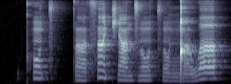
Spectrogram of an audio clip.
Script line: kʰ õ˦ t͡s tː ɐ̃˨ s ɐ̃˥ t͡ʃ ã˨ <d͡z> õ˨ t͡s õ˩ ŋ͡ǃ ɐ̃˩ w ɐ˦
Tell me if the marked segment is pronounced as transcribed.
yes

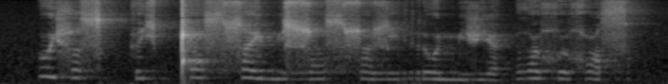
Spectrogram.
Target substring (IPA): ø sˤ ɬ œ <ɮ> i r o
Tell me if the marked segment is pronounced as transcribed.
yes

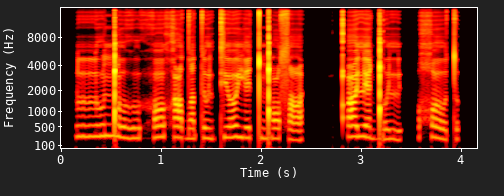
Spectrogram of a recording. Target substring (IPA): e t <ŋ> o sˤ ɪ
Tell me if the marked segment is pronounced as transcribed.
no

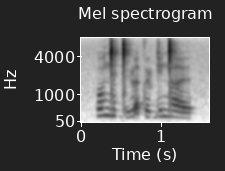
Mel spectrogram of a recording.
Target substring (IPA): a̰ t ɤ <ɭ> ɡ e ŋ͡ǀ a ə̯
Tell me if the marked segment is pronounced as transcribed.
yes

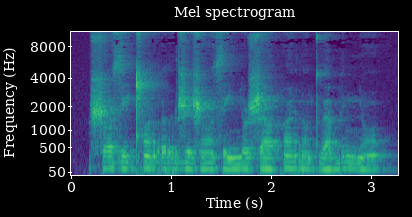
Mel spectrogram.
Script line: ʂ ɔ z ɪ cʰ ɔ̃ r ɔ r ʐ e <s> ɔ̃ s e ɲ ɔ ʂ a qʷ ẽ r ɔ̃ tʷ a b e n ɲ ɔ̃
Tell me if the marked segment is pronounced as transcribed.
no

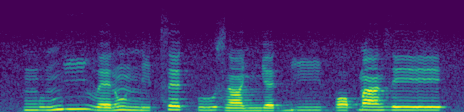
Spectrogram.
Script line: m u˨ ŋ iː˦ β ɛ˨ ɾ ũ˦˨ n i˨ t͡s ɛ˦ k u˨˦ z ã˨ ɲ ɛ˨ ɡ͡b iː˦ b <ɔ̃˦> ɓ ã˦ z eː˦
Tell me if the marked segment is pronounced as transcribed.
no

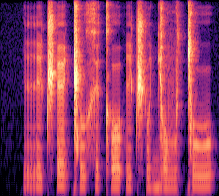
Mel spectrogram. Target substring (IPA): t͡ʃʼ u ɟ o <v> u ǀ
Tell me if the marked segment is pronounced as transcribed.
yes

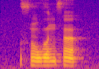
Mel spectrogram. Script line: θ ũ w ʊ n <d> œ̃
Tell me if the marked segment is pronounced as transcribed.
no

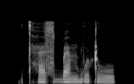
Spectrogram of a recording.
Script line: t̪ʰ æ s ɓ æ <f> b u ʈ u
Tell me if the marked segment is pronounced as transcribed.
no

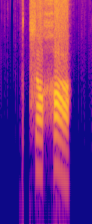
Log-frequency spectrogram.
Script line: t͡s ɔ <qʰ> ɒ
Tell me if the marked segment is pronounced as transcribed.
no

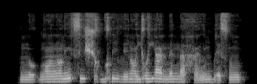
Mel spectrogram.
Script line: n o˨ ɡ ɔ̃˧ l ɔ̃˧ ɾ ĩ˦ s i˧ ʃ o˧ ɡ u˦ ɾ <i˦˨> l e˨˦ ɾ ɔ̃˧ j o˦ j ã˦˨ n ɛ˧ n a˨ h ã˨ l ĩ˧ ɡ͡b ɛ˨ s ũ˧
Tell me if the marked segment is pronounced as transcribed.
yes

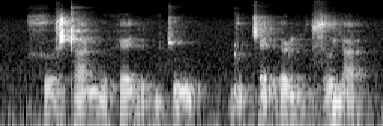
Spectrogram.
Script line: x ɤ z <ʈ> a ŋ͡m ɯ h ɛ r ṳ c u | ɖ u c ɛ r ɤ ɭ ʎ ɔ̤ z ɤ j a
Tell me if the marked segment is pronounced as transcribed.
yes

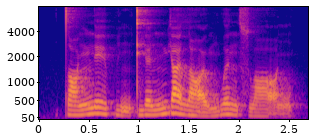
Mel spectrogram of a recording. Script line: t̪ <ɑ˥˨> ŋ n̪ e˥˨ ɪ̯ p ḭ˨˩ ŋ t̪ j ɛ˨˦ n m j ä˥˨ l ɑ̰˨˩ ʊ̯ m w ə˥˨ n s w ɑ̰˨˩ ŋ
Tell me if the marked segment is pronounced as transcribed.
no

